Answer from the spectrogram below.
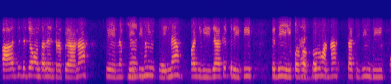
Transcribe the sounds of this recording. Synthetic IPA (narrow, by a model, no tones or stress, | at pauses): əd͡ʒd̪əd͡ʒãːʊnd̪aːlɪ̃ɳʈəɾpɪjaːnaː | teːnəpʰɾiːt̪iːɦʊñĩːt͡ʃəiːnaːpəd͡ʒʋiːd͡ʒaːt̪eːpʰəɾiːt̪iː | ked̪iːpəbəkːuɦaːnaːsət͡ʃd͡ʒɪ̃nd̪iː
